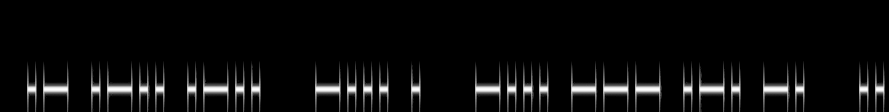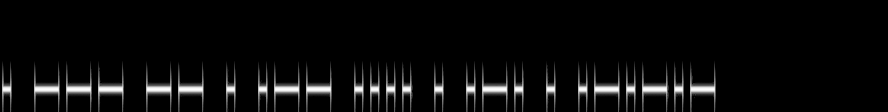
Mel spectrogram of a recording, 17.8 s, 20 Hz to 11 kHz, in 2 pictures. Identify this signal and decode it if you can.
Morse code, heard as a keyed tone, about 15 wpm, 700 Hz. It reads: ALL BE BORN SOMEWHERE.
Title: Sentences from Top 1400 Words 15wpm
